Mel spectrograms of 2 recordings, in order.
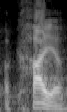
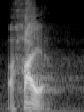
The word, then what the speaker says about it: Achaia: It was located in a place called, it looks like Achaia, but it's pronounced Achaia.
